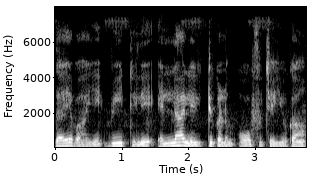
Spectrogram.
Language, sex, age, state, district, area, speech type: Malayalam, female, 60+, Kerala, Palakkad, rural, read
